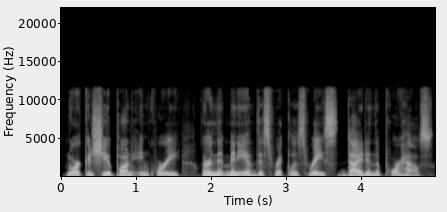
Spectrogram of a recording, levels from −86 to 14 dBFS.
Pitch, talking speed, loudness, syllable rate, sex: 235 Hz, 190 wpm, -16 LUFS, 5.1 syllables/s, female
